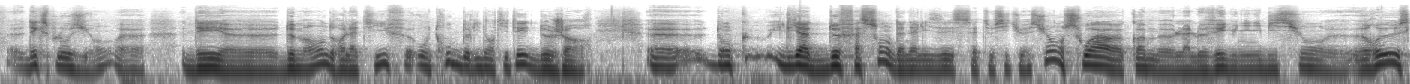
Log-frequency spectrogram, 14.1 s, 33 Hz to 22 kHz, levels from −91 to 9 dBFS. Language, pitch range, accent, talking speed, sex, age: French, 105-130 Hz, French, 125 wpm, male, 40-59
